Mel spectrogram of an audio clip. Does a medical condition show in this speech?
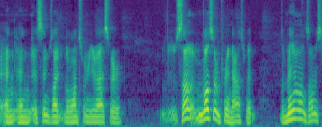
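Yes: muscular dystrophy.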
